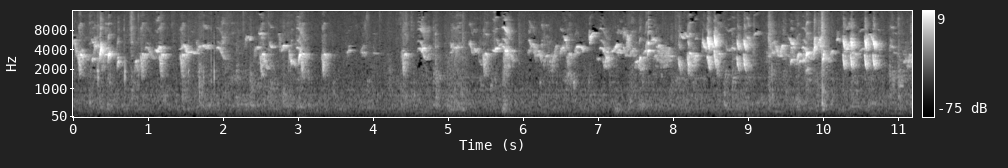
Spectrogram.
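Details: A Yellow-throated bunting warming up its song gives a steady run of high, thin chirps and twittering notes, packed closely together with hardly a pause, against quiet background hiss.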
